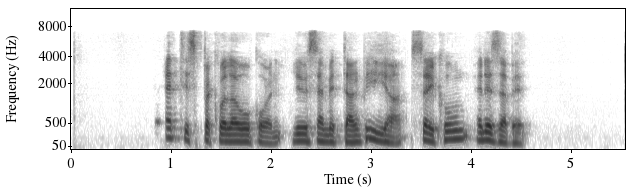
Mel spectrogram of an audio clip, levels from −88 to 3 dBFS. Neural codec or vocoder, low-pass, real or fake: codec, 16 kHz, 1.1 kbps, Voila-Tokenizer; 7.2 kHz; fake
